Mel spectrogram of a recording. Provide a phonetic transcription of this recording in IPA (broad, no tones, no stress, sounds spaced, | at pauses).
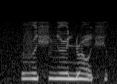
v ʉ ç ʎ ʉ n ɭ ũ ç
